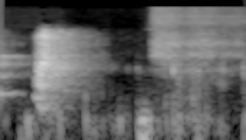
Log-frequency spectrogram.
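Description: A sudden sneeze bursts out, followed a moment later by a softer, breathy rush of air, with no talking.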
